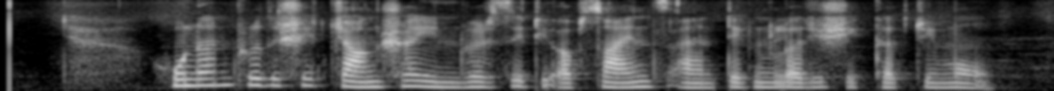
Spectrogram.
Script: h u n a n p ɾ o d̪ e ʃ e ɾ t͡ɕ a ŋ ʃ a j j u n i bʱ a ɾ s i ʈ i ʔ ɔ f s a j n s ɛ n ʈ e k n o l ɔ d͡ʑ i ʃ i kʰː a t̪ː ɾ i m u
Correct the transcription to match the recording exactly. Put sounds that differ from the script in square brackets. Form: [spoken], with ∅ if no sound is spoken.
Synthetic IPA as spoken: h u n a n p ɾ o d̪ e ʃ e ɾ t͡ɕ a ŋ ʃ a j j u n i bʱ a ɾ s i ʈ i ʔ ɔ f s a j n s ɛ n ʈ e k n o l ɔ d͡ʑ i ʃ i kʰː a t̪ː ɾ i m [o]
